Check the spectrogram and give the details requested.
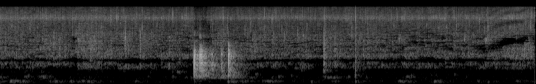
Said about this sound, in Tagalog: igigisa ko na itong onion and garlic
